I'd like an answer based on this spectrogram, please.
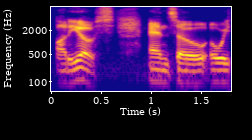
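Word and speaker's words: adiós: dropped quite often so the S at the end of a word will easily not be pronounced and so we often say things like uh we just had a video on this we say AIO instead of adios and so we say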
